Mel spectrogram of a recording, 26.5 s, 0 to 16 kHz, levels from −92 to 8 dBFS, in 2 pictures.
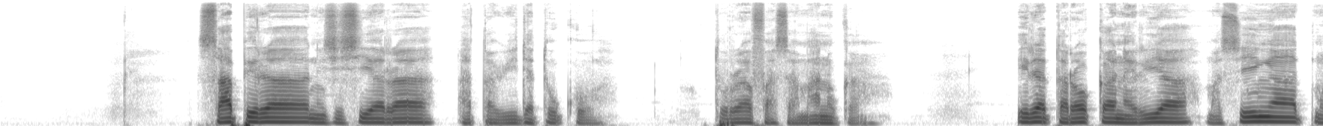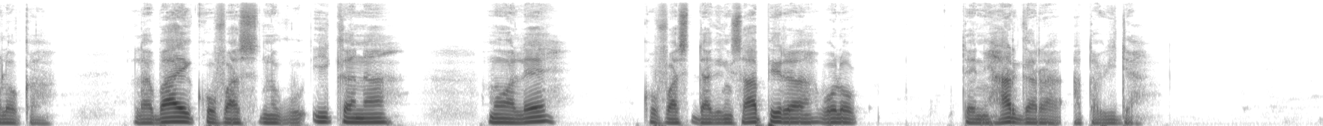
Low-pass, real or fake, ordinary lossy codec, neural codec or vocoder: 14.4 kHz; fake; none; vocoder, 44.1 kHz, 128 mel bands every 256 samples, BigVGAN v2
